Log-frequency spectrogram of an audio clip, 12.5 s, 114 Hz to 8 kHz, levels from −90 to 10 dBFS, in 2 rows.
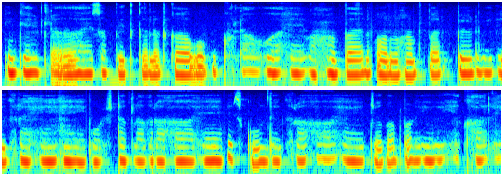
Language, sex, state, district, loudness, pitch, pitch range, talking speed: Hindi, female, Bihar, Saharsa, -16 LUFS, 225 Hz, 215-230 Hz, 165 wpm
